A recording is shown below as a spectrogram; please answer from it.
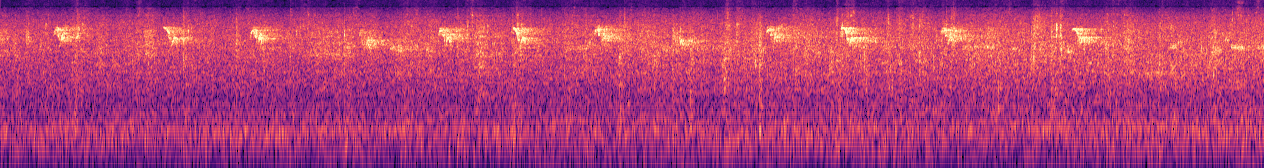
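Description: Steady city street ambience: a constant low hum and hiss, with short high chirps repeating about once or twice a second.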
